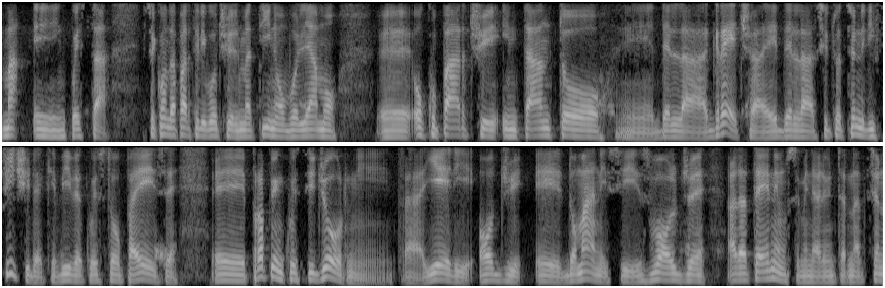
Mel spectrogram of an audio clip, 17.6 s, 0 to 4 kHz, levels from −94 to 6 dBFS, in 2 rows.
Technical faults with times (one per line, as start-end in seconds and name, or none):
0.18-0.30 echo leak
0.62-1.47 echo leak
5.50-5.55 echo leak
9.23-9.85 echo leak
10.32-10.44 echo leak
15.87-16.05 echo leak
